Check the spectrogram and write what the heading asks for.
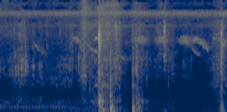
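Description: Two dull knocks close together about a second in, from a plastic bucket of rabbit kits being handled against a wire cage, with faint bird chirps near the end.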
